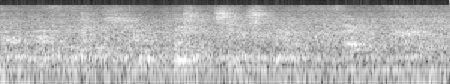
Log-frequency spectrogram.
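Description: New York City subway train running along elevated track: steady rumble of wheels on rails heard from inside the car.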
